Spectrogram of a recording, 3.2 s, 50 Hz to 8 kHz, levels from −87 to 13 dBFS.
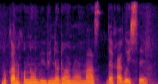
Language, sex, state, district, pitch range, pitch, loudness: Assamese, female, Assam, Kamrup Metropolitan, 175-205 Hz, 190 Hz, -19 LUFS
